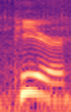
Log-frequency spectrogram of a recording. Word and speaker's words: Pierre: We got 3 more days to get to Pierre, is how people pronounce it.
